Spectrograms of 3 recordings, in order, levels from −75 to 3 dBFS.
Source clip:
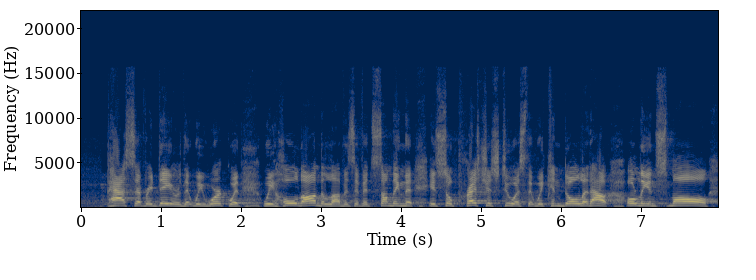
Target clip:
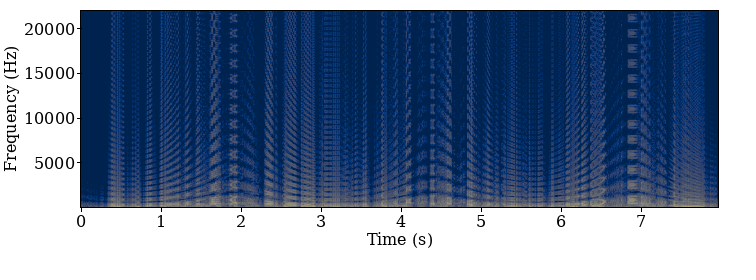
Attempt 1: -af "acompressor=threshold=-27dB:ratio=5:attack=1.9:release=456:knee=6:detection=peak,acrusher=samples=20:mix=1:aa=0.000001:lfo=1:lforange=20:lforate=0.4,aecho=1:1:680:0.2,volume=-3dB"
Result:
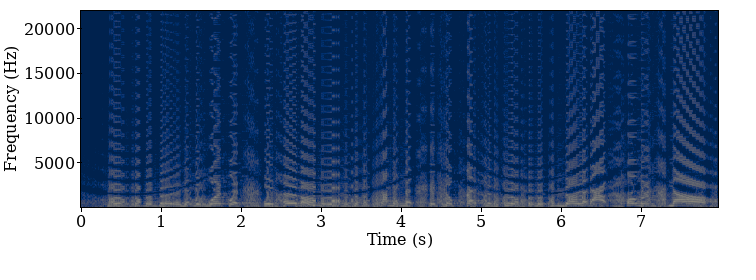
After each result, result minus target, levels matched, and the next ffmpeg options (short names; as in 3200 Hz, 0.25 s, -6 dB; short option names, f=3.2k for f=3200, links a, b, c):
decimation with a swept rate: distortion -18 dB; compressor: peak gain reduction +7 dB
-af "acompressor=threshold=-27dB:ratio=5:attack=1.9:release=456:knee=6:detection=peak,acrusher=samples=51:mix=1:aa=0.000001:lfo=1:lforange=51:lforate=0.4,aecho=1:1:680:0.2,volume=-3dB"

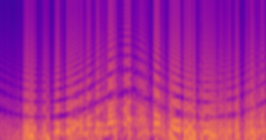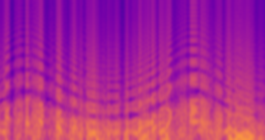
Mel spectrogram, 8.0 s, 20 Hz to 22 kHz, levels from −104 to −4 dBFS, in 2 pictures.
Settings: compressor: peak gain reduction +7 dB
-af "acompressor=threshold=-18dB:ratio=5:attack=1.9:release=456:knee=6:detection=peak,acrusher=samples=51:mix=1:aa=0.000001:lfo=1:lforange=51:lforate=0.4,aecho=1:1:680:0.2,volume=-3dB"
